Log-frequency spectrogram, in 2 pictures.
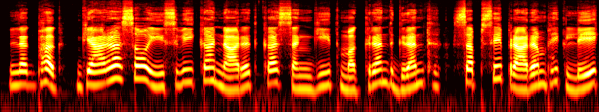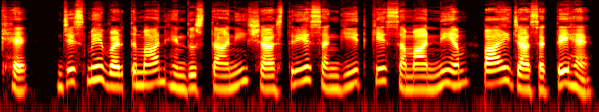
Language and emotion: Hindi, neutral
